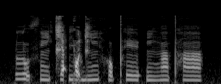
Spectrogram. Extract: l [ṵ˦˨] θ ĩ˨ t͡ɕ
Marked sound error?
no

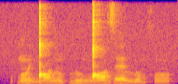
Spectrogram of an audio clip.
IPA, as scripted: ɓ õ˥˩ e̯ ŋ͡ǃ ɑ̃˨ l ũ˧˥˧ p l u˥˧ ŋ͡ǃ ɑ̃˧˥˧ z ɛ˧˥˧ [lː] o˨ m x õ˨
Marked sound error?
no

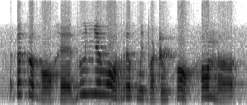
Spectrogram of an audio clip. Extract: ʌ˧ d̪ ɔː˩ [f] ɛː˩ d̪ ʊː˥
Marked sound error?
yes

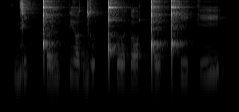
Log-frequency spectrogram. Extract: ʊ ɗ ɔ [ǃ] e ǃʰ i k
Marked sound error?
no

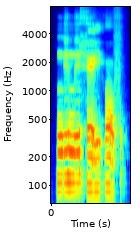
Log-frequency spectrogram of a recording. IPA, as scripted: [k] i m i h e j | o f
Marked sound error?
yes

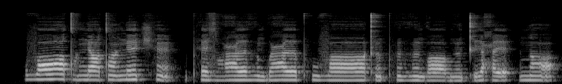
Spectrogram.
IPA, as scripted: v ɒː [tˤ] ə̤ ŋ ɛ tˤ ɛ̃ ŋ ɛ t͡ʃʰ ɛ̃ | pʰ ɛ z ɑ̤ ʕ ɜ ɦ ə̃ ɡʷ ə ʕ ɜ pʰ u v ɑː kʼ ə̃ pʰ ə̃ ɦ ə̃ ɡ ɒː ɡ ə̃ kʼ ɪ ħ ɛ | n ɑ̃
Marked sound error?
no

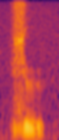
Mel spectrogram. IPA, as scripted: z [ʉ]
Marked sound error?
no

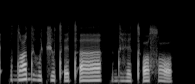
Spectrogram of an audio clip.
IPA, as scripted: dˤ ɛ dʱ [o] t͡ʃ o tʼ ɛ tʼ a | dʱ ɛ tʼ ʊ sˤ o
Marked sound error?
no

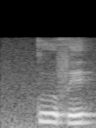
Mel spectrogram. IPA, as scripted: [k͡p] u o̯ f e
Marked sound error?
yes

